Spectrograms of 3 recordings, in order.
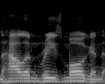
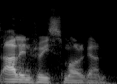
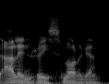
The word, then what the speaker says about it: Alun Rhys Morgan: not actually no it's Alan Rees Morgan but Morgan yeah yeah so you just say Alan is fine oh okay yeah it's absolutely fine but yeah the Welsh pronunciation is Alan Rees Morgan ah but is there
